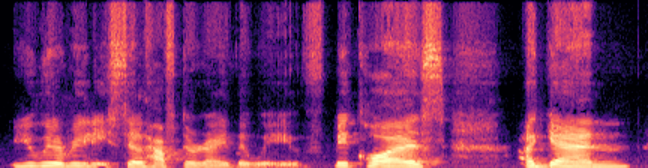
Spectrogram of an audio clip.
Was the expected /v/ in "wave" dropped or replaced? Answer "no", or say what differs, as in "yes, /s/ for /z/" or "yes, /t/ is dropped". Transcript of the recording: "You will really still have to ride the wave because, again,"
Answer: no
